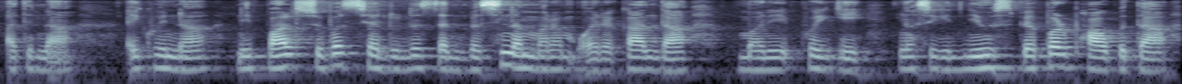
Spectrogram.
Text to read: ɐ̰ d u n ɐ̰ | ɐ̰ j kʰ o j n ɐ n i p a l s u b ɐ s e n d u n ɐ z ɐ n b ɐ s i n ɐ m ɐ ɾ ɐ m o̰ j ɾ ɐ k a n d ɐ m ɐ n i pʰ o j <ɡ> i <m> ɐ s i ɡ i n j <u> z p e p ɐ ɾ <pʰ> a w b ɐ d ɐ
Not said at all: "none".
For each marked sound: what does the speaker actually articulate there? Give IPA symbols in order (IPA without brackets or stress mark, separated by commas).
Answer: ɡ, ŋ, u, pʰ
